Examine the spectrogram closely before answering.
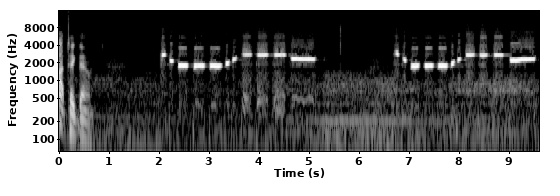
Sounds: people whistling

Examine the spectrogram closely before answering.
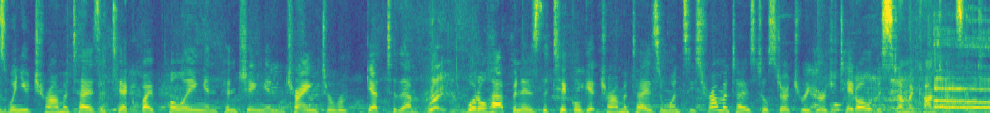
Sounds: speech

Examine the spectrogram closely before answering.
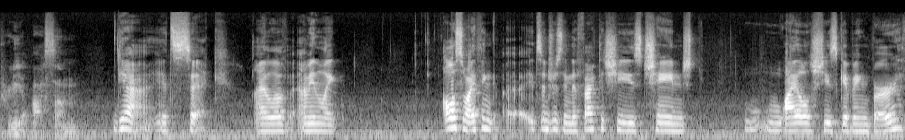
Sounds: speech

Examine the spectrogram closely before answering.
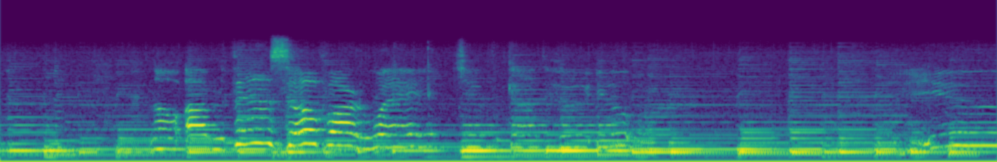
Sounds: plucked string instrument, music, musical instrument, guitar, acoustic guitar, strum

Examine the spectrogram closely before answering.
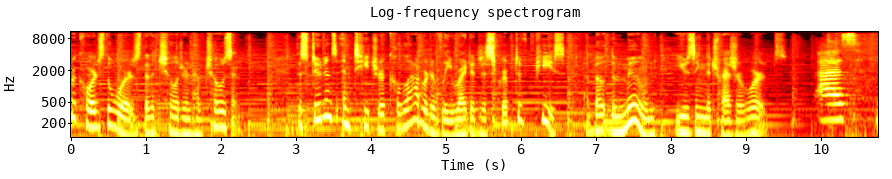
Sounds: music, speech

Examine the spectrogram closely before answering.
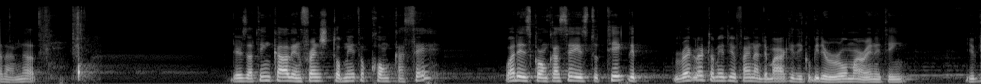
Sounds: music, speech

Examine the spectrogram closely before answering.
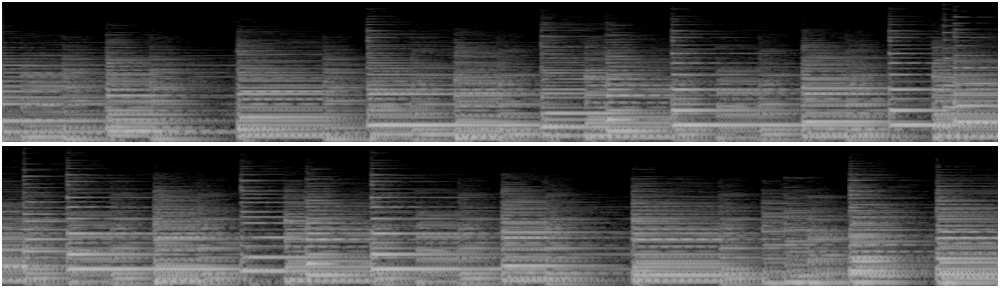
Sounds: music

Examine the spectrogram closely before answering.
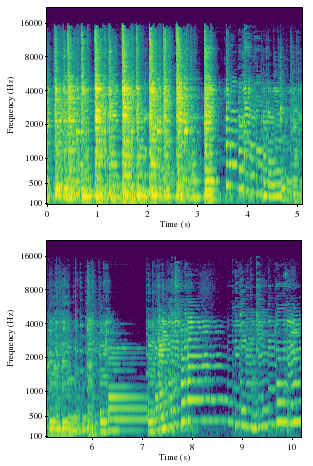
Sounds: plucked string instrument, musical instrument, guitar, strum, acoustic guitar, music

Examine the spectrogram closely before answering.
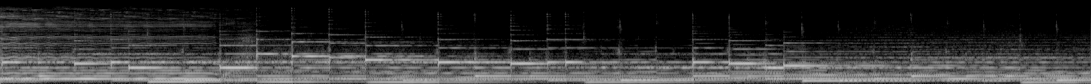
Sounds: new-age music, music

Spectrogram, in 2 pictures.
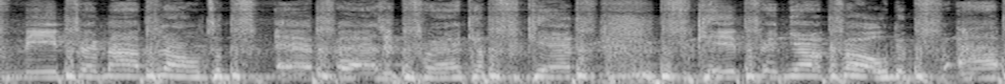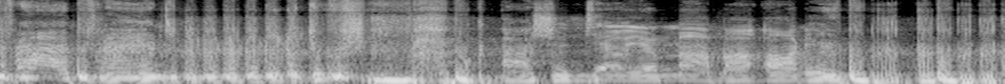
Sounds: beat boxing

